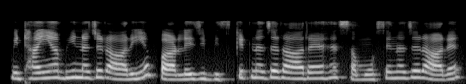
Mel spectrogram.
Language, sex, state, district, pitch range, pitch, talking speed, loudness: Hindi, female, Uttar Pradesh, Lalitpur, 240-315 Hz, 280 Hz, 220 wpm, -17 LUFS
